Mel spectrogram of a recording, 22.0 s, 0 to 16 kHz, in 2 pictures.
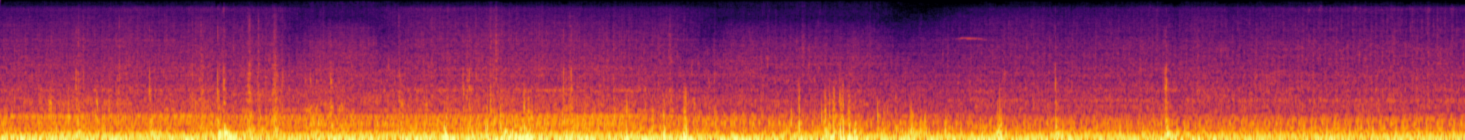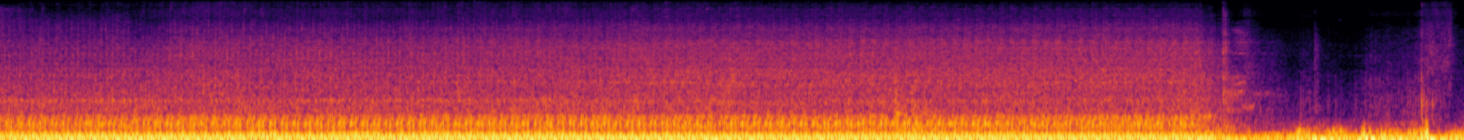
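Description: KTM 1290's V-twin engine running at low speed as the motorcycle rolls slowly over gravel, then settling to a steady idle. The engine is switched off and cuts out suddenly about two seconds before the end.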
